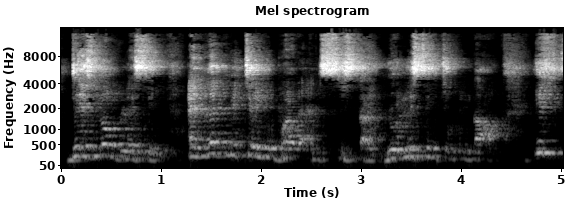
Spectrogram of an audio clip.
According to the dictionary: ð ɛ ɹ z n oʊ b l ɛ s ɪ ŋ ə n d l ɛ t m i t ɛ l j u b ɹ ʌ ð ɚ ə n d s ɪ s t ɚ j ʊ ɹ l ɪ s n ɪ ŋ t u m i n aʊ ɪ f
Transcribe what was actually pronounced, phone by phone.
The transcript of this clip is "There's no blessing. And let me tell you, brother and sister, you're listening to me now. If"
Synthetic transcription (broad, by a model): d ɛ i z n oʊ b l ɛ s ɪ ŋ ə n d l ɛ t m i t ɛ l j u b ɹ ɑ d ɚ ə n d s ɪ s t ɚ j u l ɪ s ɪ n t u m i n aʊ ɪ f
